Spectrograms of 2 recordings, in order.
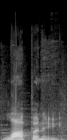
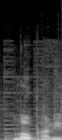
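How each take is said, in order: First: The first syllable sounds like 'lop'. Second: The first syllable does not sound like 'lop'. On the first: The speaker calls it right. "it's actually based on a Lop rabbit" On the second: The speaker calls it wrong. "sounds better to a lot of people"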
